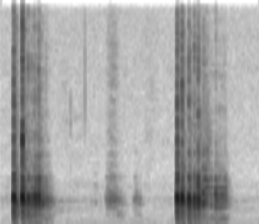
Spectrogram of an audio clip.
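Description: Two quick bursts of two twelve-sided dice clattering across a hard tabletop, each a rapid rattle of small clicks and bounces that settles within half a second, with a brief soft rustle between them.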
